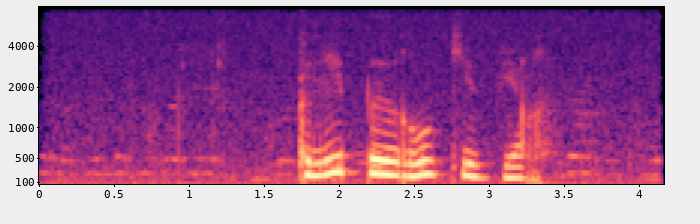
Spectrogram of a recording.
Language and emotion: Russian, neutral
